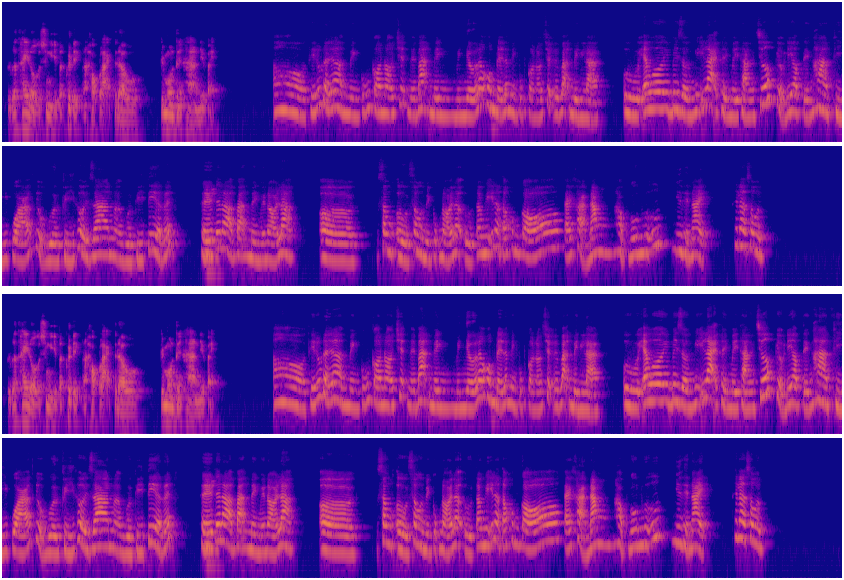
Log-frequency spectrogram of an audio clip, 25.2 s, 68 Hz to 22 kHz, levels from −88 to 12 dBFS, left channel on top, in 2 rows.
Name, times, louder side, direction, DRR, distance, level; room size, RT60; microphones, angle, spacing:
voice 1, 0.1-2.0 2.4-3.2 7.3-7.4 15.6-15.8, right 2 dB, 30° right, 1.2 m, -35 dB
voice 2, 4.1-9.0 9.3-15.2 15.6-17.0 17.4-17.9 18.3-23.2 23.6-24.0, right 3 dB, 70° right, 0.8 m, -30 dB
4.7 x 2.5 x 4.3 m
head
